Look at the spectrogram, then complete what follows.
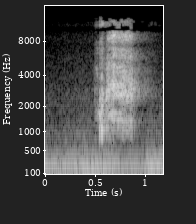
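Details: A single loud, harsh parrot scream about half a second long, rough and noisy with a slight rise in the middle, set against a constant low background hum.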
